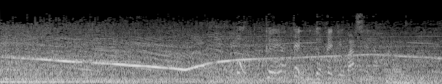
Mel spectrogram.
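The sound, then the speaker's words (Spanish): A police siren wails over a steady rumble of vehicles as a sheriff and armed men drive away in their cars, its tone sliding down and then climbing again as the cars pull away, loud throughout. “El sheriff Kate, junto a Gordon, su hijo y otros hombres, montan en sus coches armados y abandonan el lugar.”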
